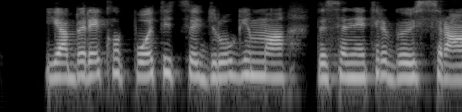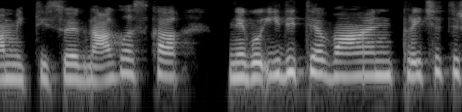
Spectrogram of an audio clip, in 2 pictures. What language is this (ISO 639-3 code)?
hrv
